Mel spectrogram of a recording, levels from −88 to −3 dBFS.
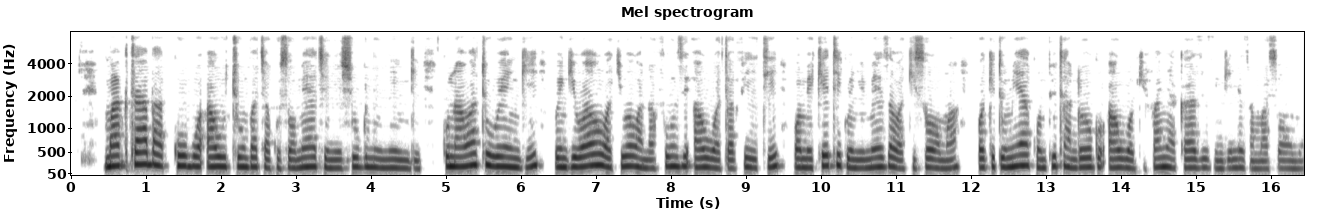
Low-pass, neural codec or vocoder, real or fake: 7.2 kHz; none; real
